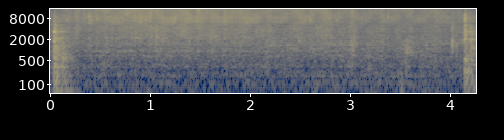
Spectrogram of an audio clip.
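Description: Garlic slices with salt fry in oil in a pan, giving a faint, steady sizzle with light crackles and a few stirring knocks.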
